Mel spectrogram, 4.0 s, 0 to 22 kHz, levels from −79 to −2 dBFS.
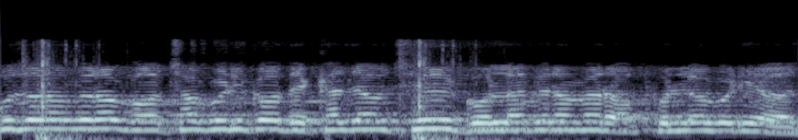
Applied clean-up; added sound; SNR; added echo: none; Slam; 16 dB; reverberation time 2.7 s.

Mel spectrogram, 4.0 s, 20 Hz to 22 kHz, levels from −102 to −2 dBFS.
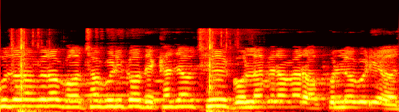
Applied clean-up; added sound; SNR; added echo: classical method WPE with log-MMSE.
